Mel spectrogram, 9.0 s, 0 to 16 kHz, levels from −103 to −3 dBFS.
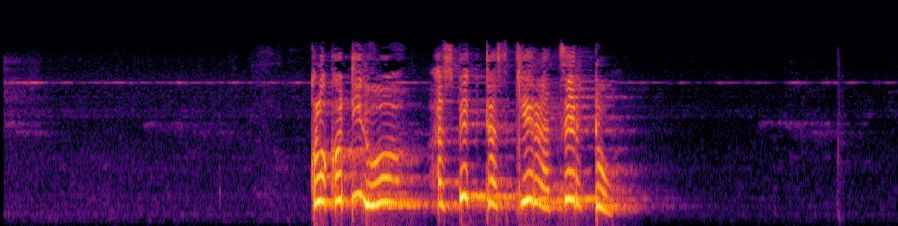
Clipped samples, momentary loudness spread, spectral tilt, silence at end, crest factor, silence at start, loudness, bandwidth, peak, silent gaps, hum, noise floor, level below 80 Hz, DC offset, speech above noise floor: under 0.1%; 11 LU; -3.5 dB/octave; 2.8 s; 18 dB; 3.1 s; -15 LUFS; 7.8 kHz; 0 dBFS; none; none; -70 dBFS; -68 dBFS; under 0.1%; 56 dB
